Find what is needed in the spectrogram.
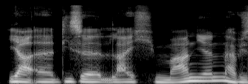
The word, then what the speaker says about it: Leishmanien: Leisch. Yes. Ah, also nicht wie die, nicht wie die Kröten, die Leichen. Aber mit SH, weil das anscheinend, ich glaube, weil das ein Typ namens Leichmann Leichmann erfunden hat.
